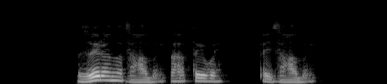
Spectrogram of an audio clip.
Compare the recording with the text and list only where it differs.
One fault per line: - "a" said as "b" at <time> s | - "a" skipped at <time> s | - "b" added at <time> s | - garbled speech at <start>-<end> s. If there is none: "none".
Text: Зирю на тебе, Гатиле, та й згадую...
- "тебе" said as "згадую" at 1.2 s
